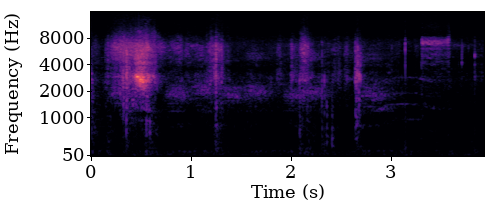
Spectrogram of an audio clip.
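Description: Stiff paper rustles as a card flap is folded open.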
